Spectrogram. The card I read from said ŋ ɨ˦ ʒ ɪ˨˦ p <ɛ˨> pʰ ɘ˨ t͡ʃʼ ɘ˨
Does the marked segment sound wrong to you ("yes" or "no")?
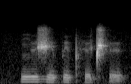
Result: yes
